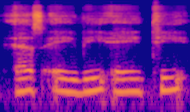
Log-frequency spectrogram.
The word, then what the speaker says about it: Savatage: Christmas Eve is what it's called, and Sarvano Savage, I think is how you say it. Savantage. That's Sarag. Sorry, Saragevo, and it's Savatage from '95.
